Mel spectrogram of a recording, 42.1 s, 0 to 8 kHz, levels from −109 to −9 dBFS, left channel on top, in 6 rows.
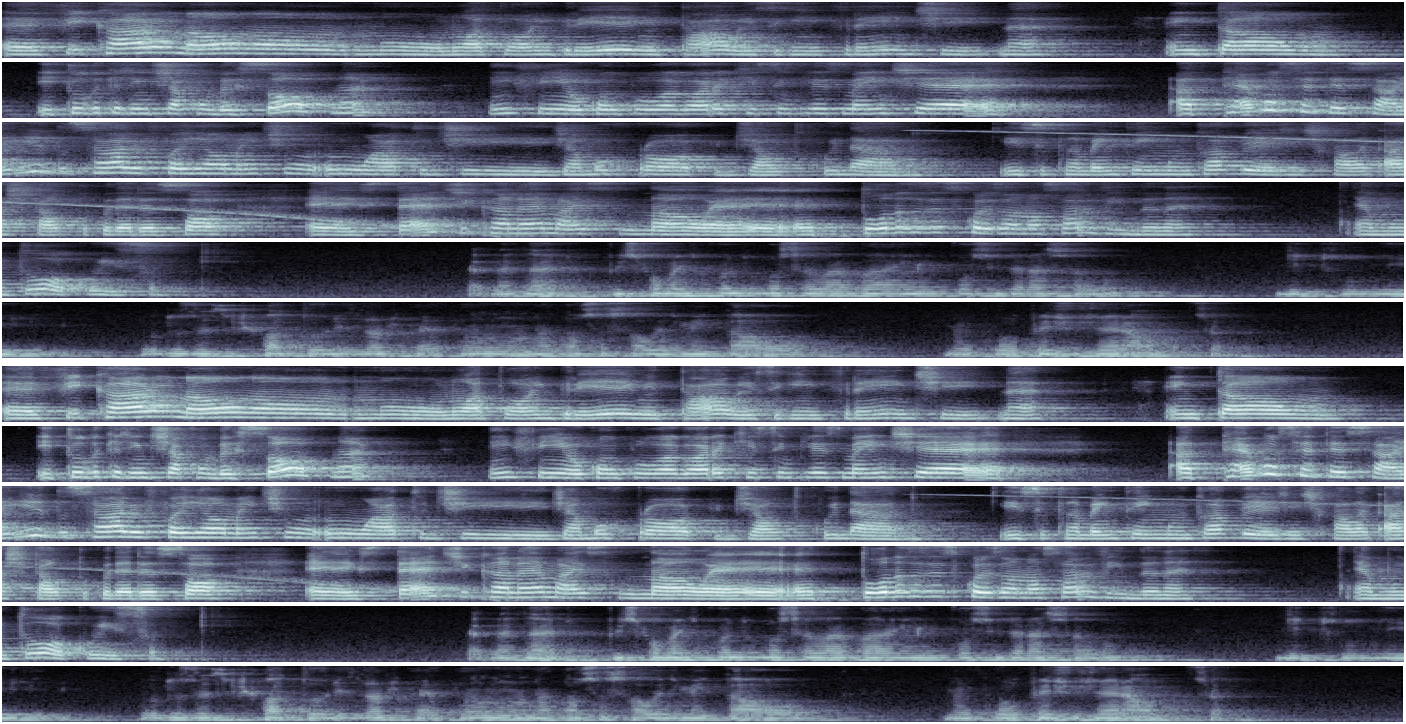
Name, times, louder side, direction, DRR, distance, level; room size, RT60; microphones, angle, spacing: voice 1, 0.0-5.3 5.8-6.7 7.2-8.9 9.5-12.1 12.9-18.6 19.0-22.2 22.5-27.0 27.8-28.9, right 4 dB, 65° right, 11 dB, 0.7 m, -24 dB
sound 1, 18.5-23.5, left 5 dB, 55° left, 2.7 m, -45 dB
voice 2, 30.4-33.7 34.4-35.3 35.7-39.1 39.8-41.2, equal, 30° right, 7 dB, 1.6 m, -35 dB
13.0 x 10.5 x 9.2 m, 0.92 s
head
